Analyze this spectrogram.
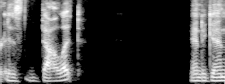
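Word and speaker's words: דלת: And the next letter is dalot. And again this is like the English letter D as in day.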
